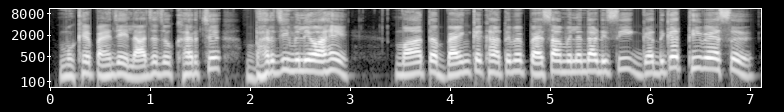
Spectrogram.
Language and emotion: Sindhi, happy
